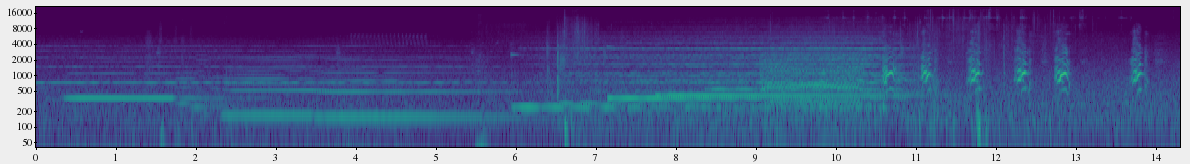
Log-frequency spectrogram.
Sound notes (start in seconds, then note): 6.6 suspenseful music; 11.6 dog barking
